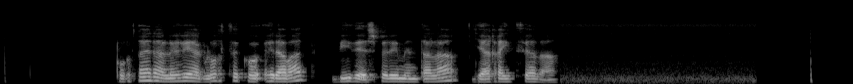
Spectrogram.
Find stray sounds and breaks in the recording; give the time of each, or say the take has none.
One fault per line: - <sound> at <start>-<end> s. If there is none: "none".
none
